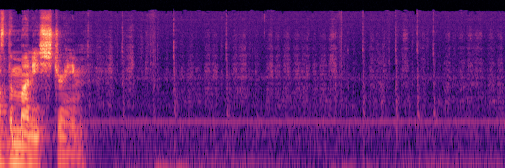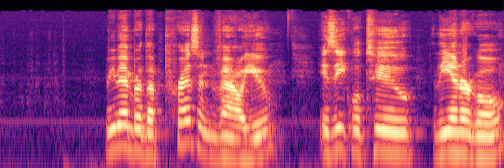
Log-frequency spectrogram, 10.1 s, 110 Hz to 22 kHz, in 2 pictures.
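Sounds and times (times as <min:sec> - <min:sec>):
low electrical hum: 0:00.0 - 0:10.0
stylus tapping and scratching screen: 0:00.8 - 0:06.7.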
